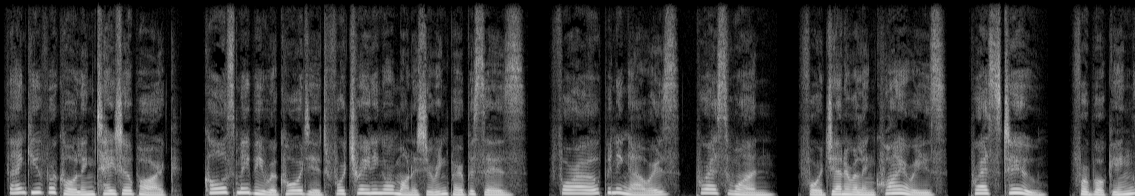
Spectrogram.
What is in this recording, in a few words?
irish voiceover telephone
